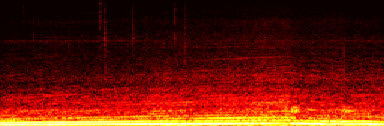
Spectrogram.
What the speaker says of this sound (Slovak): A plná akcelerácia.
